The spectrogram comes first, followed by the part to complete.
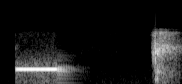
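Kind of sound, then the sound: signal or alarm, answering machine beep tone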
